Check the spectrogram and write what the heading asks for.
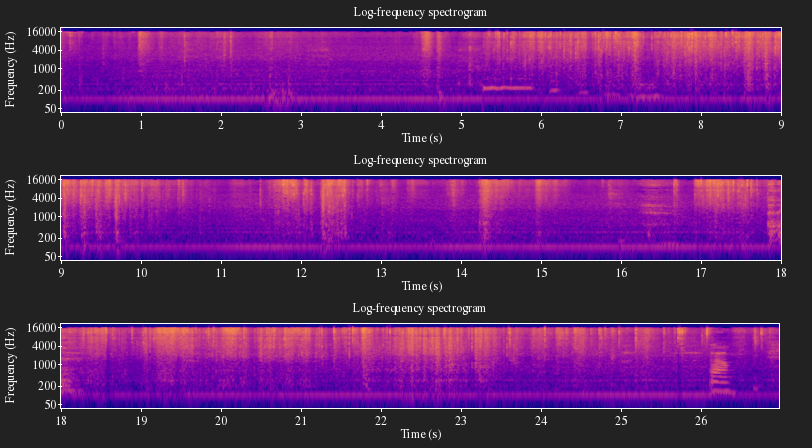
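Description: Rustling and crinkling of plastic packaging being rummaged through and handled, with scattered clicks over a steady low hum. A throat clear comes about eighteen seconds in.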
